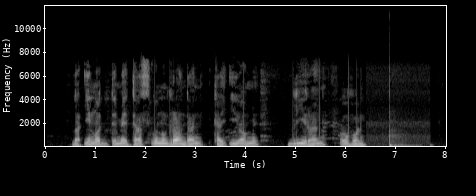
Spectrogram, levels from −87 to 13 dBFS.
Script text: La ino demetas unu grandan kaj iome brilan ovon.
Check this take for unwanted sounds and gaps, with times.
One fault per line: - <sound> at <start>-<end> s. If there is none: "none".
- thud at 6.9-7.5 s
